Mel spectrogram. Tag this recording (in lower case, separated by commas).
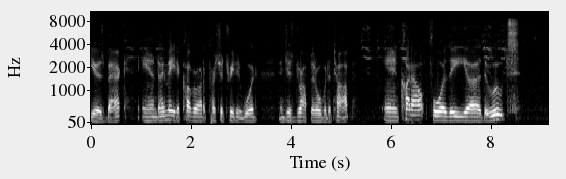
speech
